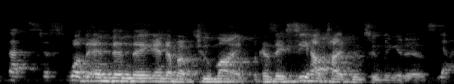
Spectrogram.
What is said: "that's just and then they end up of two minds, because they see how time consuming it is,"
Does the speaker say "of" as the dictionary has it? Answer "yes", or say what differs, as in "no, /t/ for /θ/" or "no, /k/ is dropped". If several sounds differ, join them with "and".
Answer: no, /p/ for /v/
